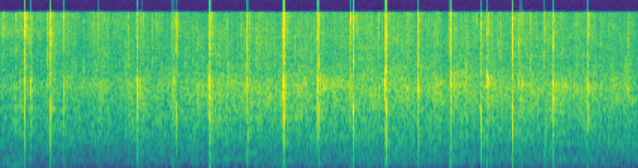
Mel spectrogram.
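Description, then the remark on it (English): An audience applauds steadily, a dense wash of overlapping claps with sharper individual claps popping out on top at an even, lively pace throughout. “My applause to you.”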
